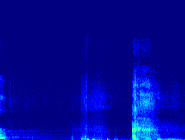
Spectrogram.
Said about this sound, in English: that little screech made me cough.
